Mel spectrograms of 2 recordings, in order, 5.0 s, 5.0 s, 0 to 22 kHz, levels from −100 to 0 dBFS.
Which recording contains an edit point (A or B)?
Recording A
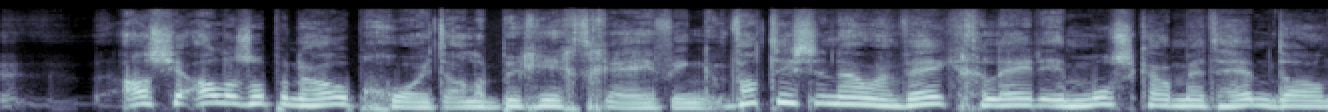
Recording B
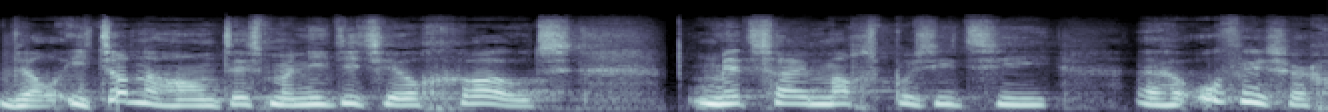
B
